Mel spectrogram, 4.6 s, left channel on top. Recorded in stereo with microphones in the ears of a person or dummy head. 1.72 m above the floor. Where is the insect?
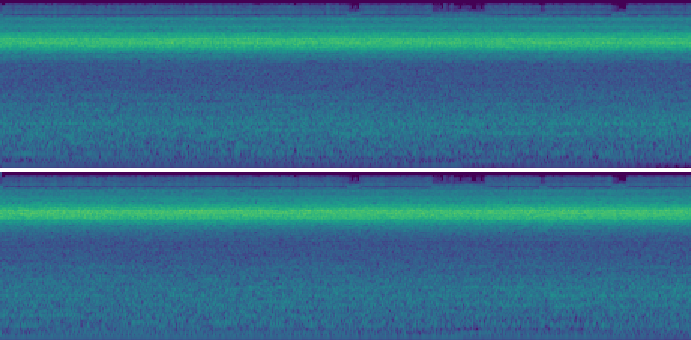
45° left (ahead or behind), 1.5 m.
